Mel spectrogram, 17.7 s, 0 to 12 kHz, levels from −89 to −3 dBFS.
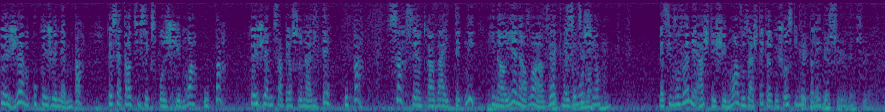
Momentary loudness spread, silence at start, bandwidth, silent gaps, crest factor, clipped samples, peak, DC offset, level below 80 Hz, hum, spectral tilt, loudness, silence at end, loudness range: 12 LU; 0 s; 11.5 kHz; none; 16 dB; under 0.1%; -30 dBFS; under 0.1%; -70 dBFS; none; -4 dB/octave; -44 LUFS; 0 s; 2 LU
